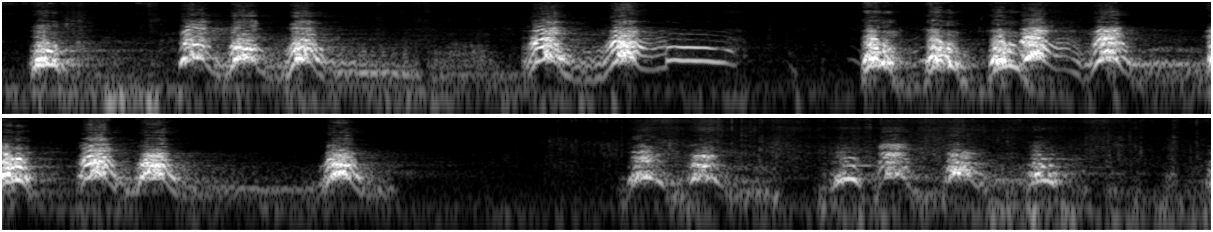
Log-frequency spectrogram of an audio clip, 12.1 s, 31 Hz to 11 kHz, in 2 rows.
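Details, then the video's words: A neighbor's dog, recorded close up on 14 January 2024, barks in clusters of three to five sharp barks, with a drawn-out whining note early on and short silences between bouts. "Neighbor's barking dog"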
